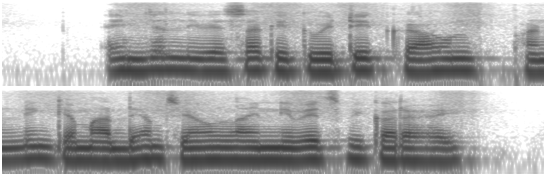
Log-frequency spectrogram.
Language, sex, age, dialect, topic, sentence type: Magahi, male, 18-24, Central/Standard, banking, statement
